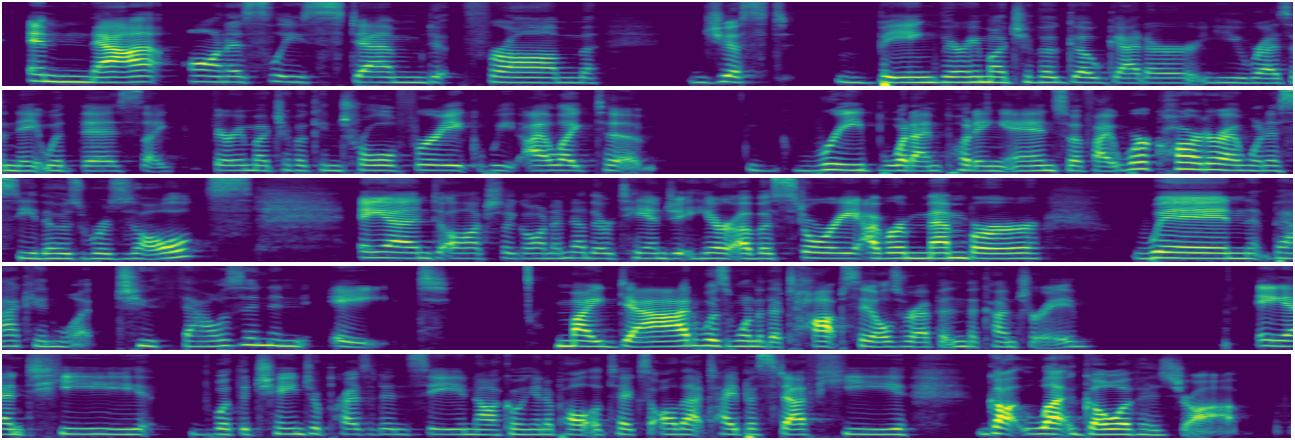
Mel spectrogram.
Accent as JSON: {"language": "English", "town": "Columbus", "region": "Ohio", "country": "United States", "tie": "born or raised there", "also_born_or_lived": "Lexington, Kentucky", "moved": "as an adult", "lives_now": "Dallas, United States", "said": "I am from Columbus, Ohio, originally. I was born and raised there"}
